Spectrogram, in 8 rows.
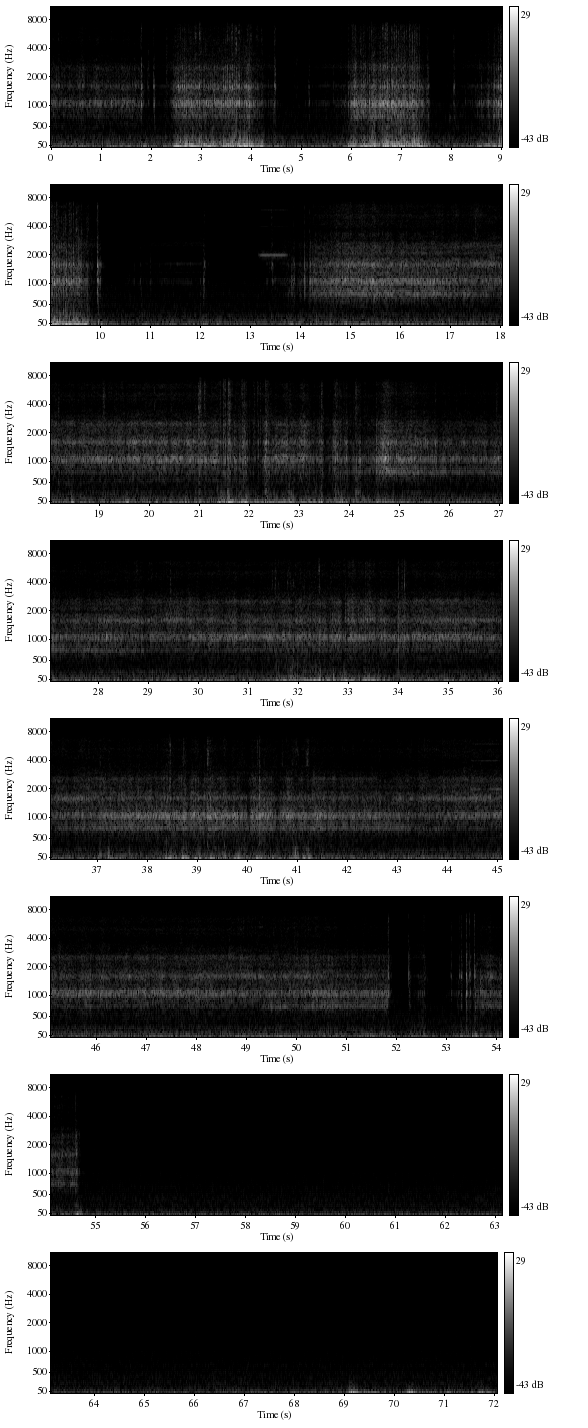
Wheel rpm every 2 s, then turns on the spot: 10, 20, 10, 20, 30, 0, 0, 30, 30, 30, 30, 30, 30, 20, 20, 20, 20, 30, 20, 20, 20, 20, 20, 30, 20, 20, 10, 0, 0, 0, 0, 0, 0, 0, 0, 0.
2-4 6-10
